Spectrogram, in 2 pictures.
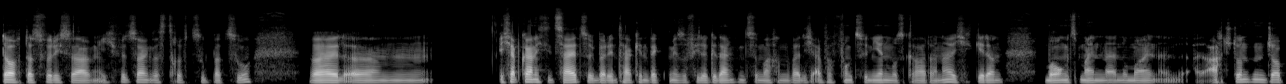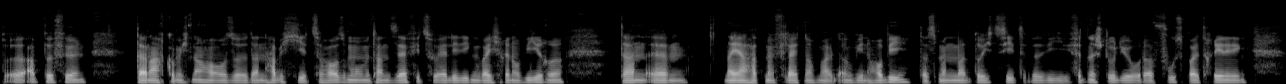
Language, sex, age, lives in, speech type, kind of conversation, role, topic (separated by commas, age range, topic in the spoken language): German, male, 25-29, Germany, conversation, advice, user, Wie kann ich meine Alltagsroutinen an körperliche Veränderungen anpassen?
